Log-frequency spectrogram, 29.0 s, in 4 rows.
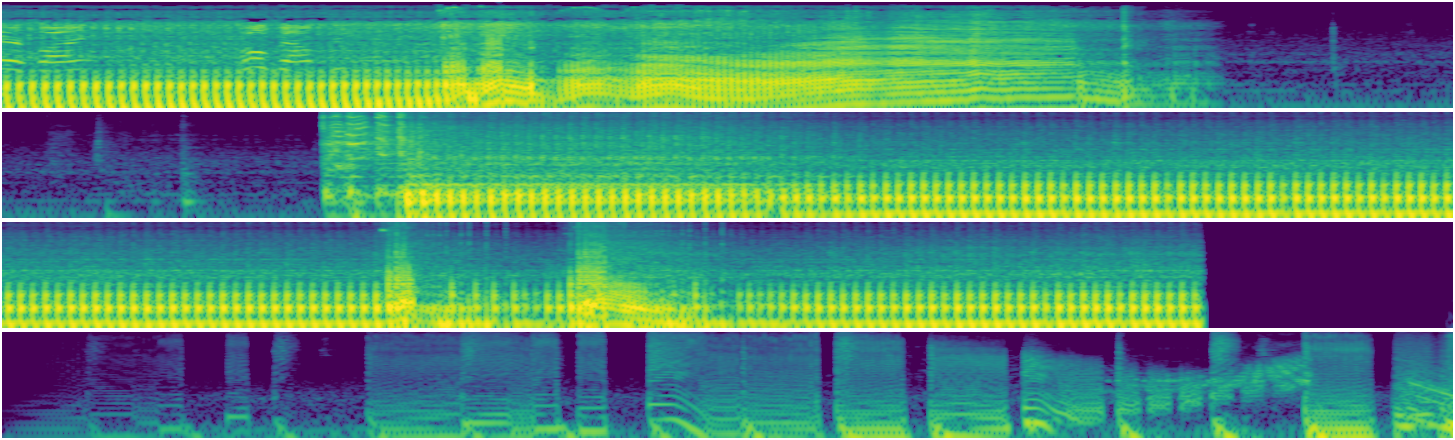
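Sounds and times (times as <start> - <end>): dirt bike engine idling: 0.0 - 5.8, 8.8 - 20.5.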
